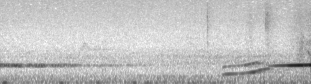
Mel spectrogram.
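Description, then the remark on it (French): A wolf howls in one long, steady note that fades slightly, then a second howl swoops upward and wavers, all over a low, rumbling background with no talking. “Et donc, en bas à droite, vous allez avoir le loup.”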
